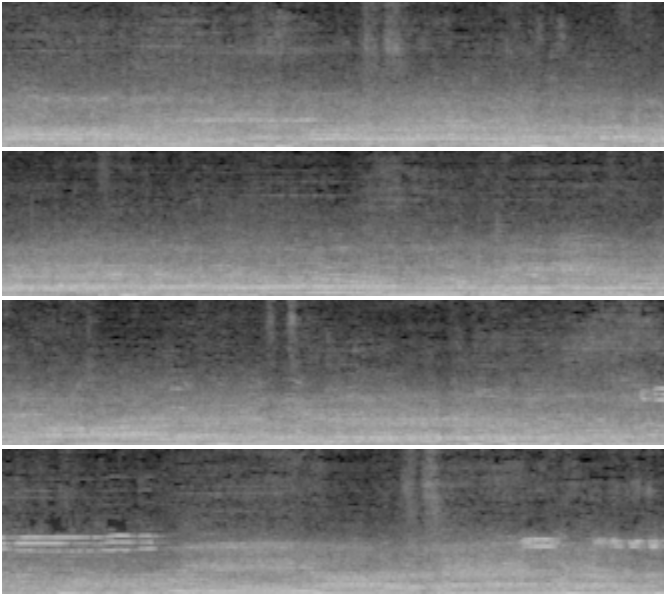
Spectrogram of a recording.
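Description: A huge stadium crowd sings together in a loud, sustained roar, the massed voices carrying a slow melody in long held notes over a constant wash of crowd noise.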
